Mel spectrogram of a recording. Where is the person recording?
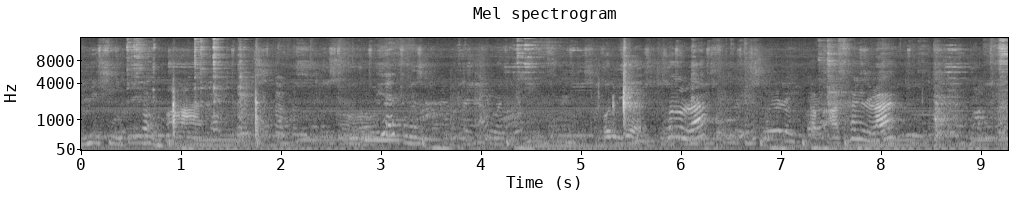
in a restaurant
